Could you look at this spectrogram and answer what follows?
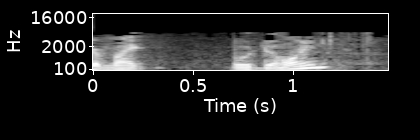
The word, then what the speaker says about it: Bodoin: We are in Medora today, Steve Bakken and I, and the chief operating officer for the Theodore Roosevelt Medora Foundation is here, Mike Bodoin. – Mike Bodoin, yes. – I'll make sure I'm saying that right. French. – That is French.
